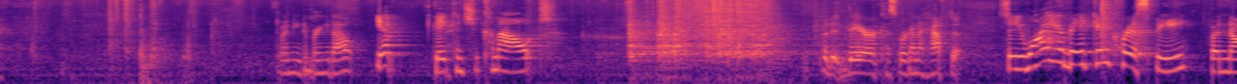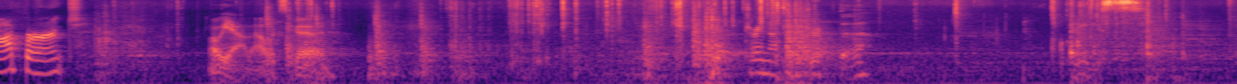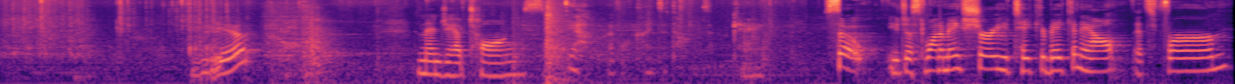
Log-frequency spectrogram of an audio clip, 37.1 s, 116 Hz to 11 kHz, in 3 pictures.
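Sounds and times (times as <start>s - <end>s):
metal oven door scraping open: 6.0s - 9.8s, 13.1s - 18.0s, 23.1s - 28.5s
metal baking sheet clanking: 6.3s - 9.6s, 13.2s - 21.2s, 23.1s - 28.4s.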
